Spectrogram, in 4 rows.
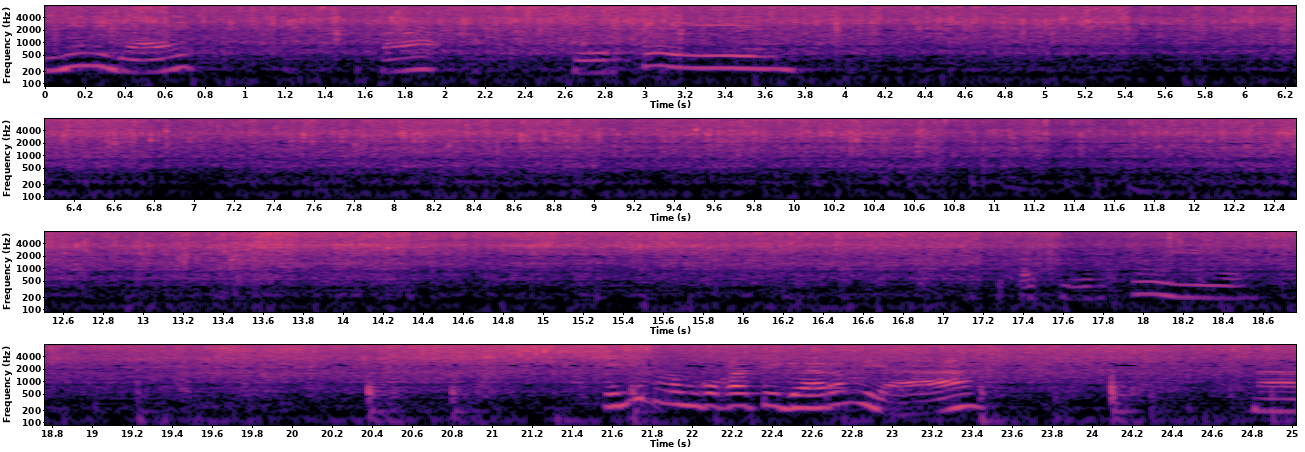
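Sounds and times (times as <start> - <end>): food sizzling in hot oil: 0.0 - 25.0
wooden spatula stirring in wok: 13.2 - 25.0.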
